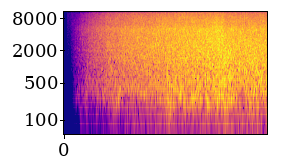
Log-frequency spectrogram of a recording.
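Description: Sea waves washing ashore: a steady rushing surf that fades in from silence within the first second and swells slowly.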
